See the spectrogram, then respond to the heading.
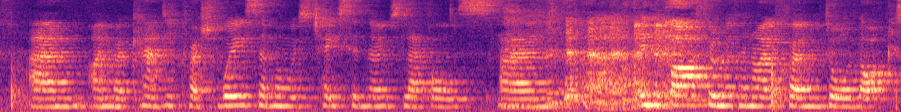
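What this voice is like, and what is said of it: Welsh accent. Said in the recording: “I'm a very proud Welsh woman, but you detect my accent.”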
